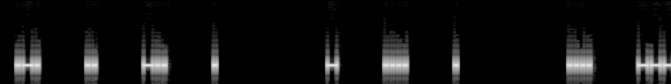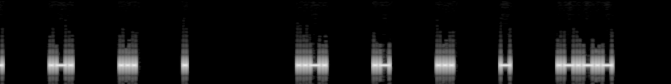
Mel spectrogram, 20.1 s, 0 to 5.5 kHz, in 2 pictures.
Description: Morse code, heard as a keyed tone, about 25 wpm, spaced as for 10 wpm, 600 Hz. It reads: RIDE THE HORSE FAST.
